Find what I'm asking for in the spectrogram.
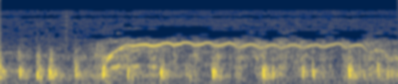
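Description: A paint horse named Scout lets out a long, wavering whinny, loud, while rearing and pawing the ground as it is led to the corral, with steady rhythmic thuds of hooves pounding beneath it.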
